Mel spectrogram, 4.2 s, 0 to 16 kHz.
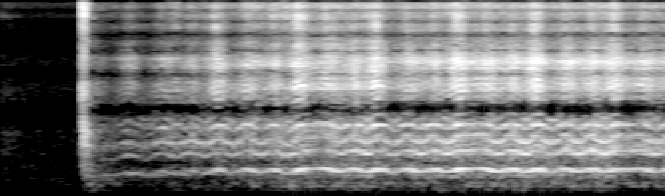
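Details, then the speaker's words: New Holland 1400 combine, Ford 300 engine, first start after cracked cylinder head replaced and spark plug wire repaired: strong even cranking with good compression but no start, firing order wired backwards. "Oh sounds like she's got all the compression in the world of Achaia I have to double-check my firing order all right so I had the firing order backwards"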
